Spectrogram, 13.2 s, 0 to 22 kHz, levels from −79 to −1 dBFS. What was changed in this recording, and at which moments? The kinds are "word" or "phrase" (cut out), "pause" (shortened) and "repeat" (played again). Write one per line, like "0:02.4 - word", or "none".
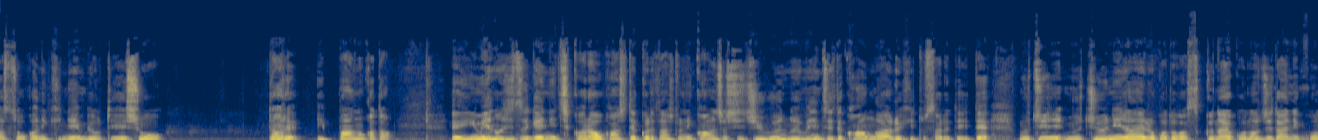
0:03.1 - pause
